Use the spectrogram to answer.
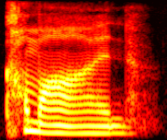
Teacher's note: you're going to emphasize the on and it'll connect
